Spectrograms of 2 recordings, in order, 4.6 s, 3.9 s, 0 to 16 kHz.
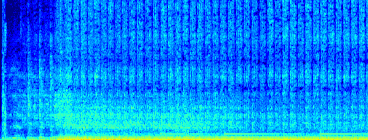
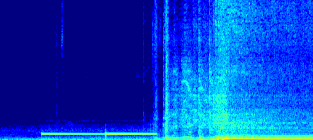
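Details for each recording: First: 2012 Chevy Equinox/Terrain, first start after engine install: starts much easier after reattaching ground wire but runs with uneven stumbling beat; code still shows cylinder 3 coil, likely misfire from failed ignition coil. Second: 2012 Chevy Equinox/Terrain with junkyard replacement engine, first start after install and reconnecting a loose connector: clicks, quick cranking, catches into strong steady idle; loud exhaust suspected from exhaust manifold not seated to collector, slight stumble noted afterward.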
